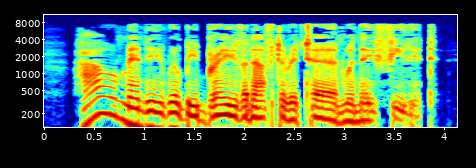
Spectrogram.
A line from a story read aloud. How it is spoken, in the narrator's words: whispered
